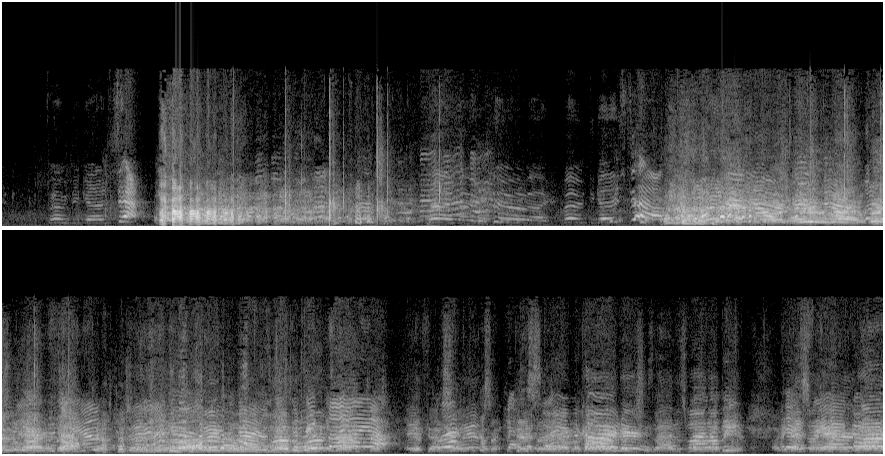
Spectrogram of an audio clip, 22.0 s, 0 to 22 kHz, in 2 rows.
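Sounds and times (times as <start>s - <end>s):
children singing and calling out: 3.2s - 22.0s.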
